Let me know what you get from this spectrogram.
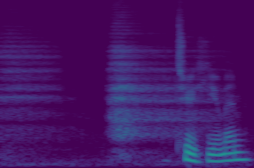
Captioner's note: sighs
